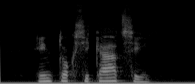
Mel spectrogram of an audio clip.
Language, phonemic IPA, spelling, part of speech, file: Dutch, /ɪntɔksiˈkaː(t)si/, intoxicatie, noun, Nl-intoxicatie.ogg
- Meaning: intoxication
